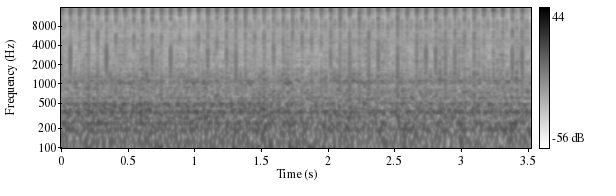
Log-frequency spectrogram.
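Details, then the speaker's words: Overhauled IHC H4 magneto from a Farmall MD, meant for a TD-6 crawler, motor-driven on a tester with the distributor bypassed and spark taken straight off the coil; sharp, even ticking over a motor hum, a spark each time the points open: normal magneto spark. "So, I'm just getting co I'm just getting spark every single um every single time the point's open here. It's sending spark right here to"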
